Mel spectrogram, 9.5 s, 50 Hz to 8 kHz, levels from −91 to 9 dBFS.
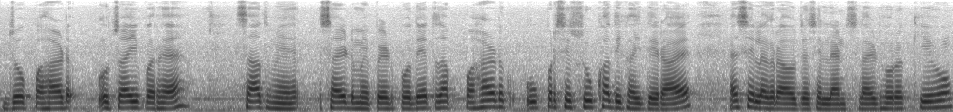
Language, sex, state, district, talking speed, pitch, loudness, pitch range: Hindi, male, Haryana, Charkhi Dadri, 180 wpm, 155 Hz, -12 LUFS, 140-165 Hz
